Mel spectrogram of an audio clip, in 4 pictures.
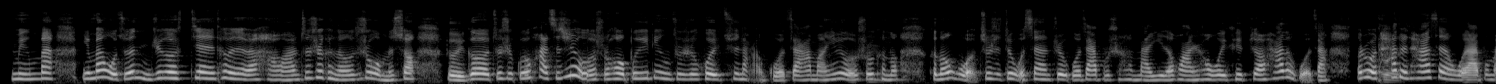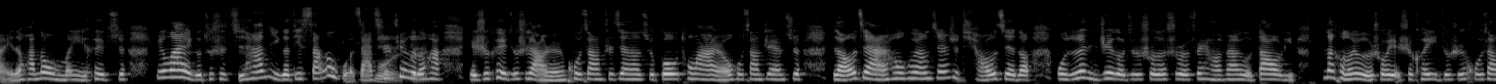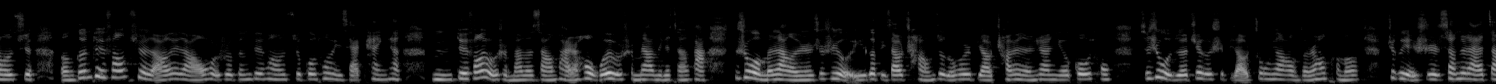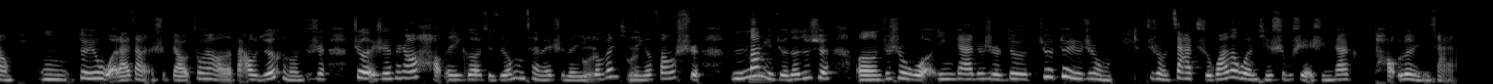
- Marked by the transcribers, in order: "的" said as "呃"; other background noise; tapping
- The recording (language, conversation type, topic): Chinese, advice, 我们如何在关系中共同明确未来的期望和目标？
